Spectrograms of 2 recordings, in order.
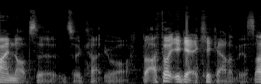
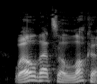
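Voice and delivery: acted decisive, fully certain tone, pitched up slightly; 5 semitones higher, 4 dB louder than usual. Retelling own past words when looking at the plans: retelling a decisive, fully confident line. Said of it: "and then decisively, with full confidence, said".

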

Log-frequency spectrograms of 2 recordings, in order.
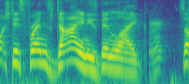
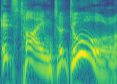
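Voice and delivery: very slow, every word drawn out. Imagining an anime duel scene, in a Yami Yugi voice. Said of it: "It's weird doing that voice".

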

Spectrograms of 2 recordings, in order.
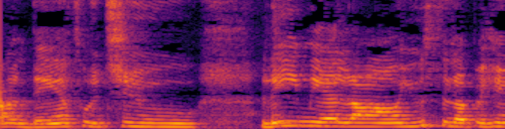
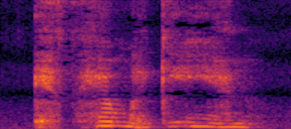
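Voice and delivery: hushed, barely audible, very quiet whisper; 9 dB quieter than usual. Retelling how a best friend leaned over in the club: imitating a whisper. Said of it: "whispers to me like".

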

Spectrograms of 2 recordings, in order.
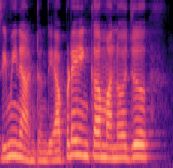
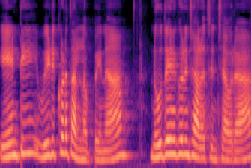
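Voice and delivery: ordinary delivery

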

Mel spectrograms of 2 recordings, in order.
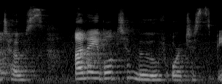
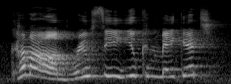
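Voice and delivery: loud, high-pitched, drawn-out shout; 7 semitones higher, 6 dB louder than usual. Reading a story, someone in the audience cheers on a boy in a contest; shouting. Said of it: "someone shouted".

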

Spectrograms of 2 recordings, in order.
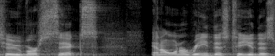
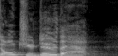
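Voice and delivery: stern, pitched-up telling-off tone; 5 semitones higher than usual. Imitating a parent warning a strong-willed child: imitating a stern parent warning. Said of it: "Have you ever used that voice?".

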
